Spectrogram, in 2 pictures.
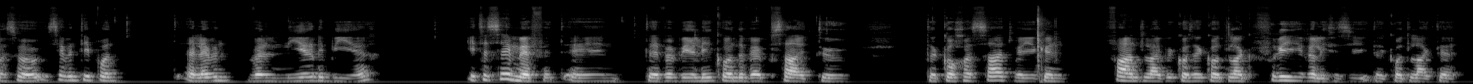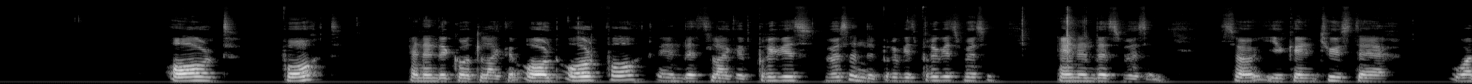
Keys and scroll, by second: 10.3 Return, 25.3 Return.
